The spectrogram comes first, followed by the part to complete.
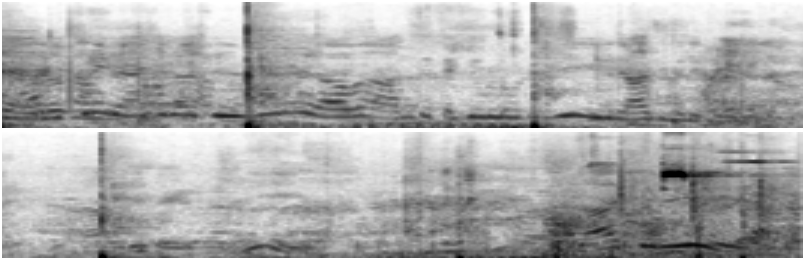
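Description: Volleyball being hit by hand in a rally: three sharp smacks roughly a second and a half apart, the first the loudest. Talking and calls from players and onlookers run underneath.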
